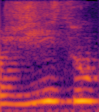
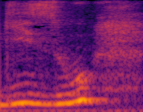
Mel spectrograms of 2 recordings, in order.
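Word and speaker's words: Gisou: été influencée à l'acheter il y a beaucoup de gens qui prononcent très mal la marque c'est Gizou j'entends Gizou partout mais non c'est Gizou en fait la marque a été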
